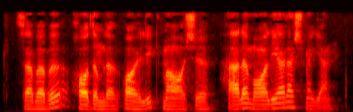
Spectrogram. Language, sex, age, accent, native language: Uzbek, male, 18-24, Toshkent shahri, Uzbek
